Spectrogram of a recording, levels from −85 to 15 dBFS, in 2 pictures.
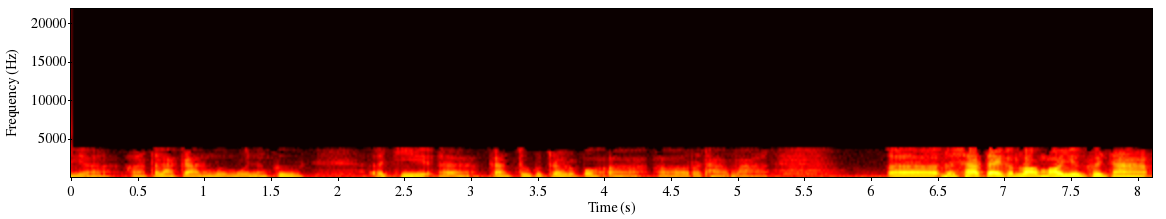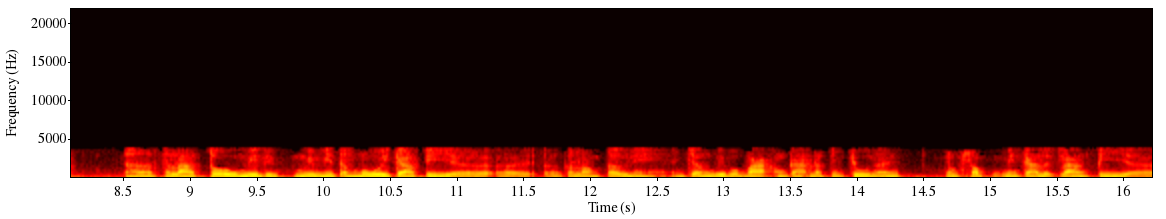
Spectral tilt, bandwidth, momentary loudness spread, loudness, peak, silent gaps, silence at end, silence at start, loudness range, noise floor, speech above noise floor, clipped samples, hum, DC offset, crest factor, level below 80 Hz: -12 dB/octave; 4 kHz; 15 LU; -18 LUFS; 0 dBFS; none; 0 s; 0 s; 10 LU; -39 dBFS; 22 dB; under 0.1%; none; under 0.1%; 18 dB; -30 dBFS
